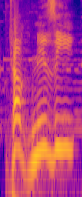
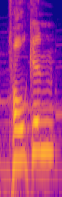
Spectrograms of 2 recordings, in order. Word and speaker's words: Tolkien: Tolknizzy? Arkansas is back down. Oh, we just hit a free throw. Think about to side back up. Like token with an L. Tolkien?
